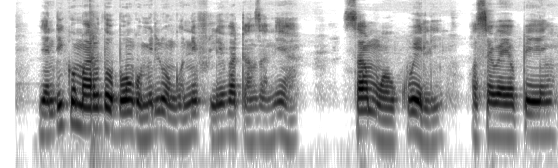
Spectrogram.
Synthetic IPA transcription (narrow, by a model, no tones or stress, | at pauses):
jandikɔmaɾiðɔbɔŋɡɔmilɔŋɡɔnifilɛvatʼanzania | samuwaukweli | ɔsɛwɛjɔpʼeːɲi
